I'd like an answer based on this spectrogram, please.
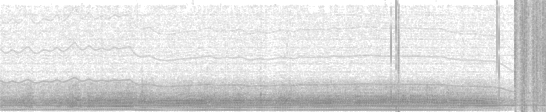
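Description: Trophy truck's engine heard from inside the cab, running steadily at speed, its pitch dropping slightly about two seconds in. A dense rattling clatter starts up near the end.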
